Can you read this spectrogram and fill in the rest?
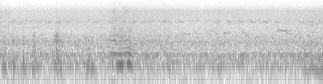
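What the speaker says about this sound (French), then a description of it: "Il y a tout un paquet d'abeilles là sur le bout." Honeybees swarm and buzz in a dense, steady drone around an open hive as a beekeeper works the frames, the hum close and continuous for the whole stretch.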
